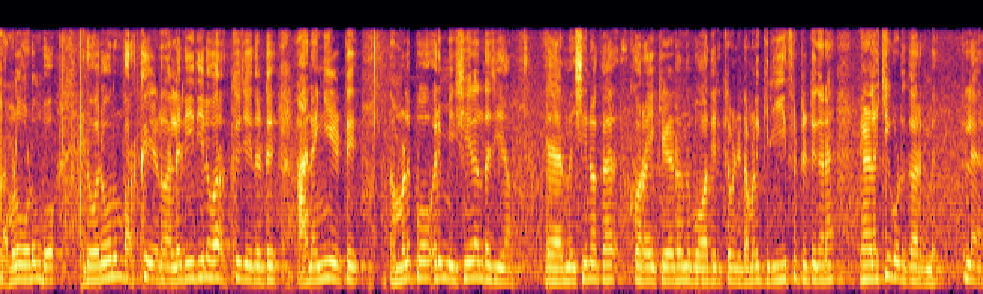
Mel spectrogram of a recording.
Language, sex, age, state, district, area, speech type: Malayalam, male, 18-30, Kerala, Kozhikode, rural, spontaneous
